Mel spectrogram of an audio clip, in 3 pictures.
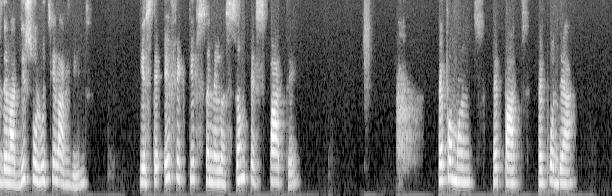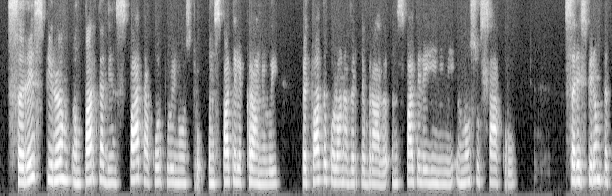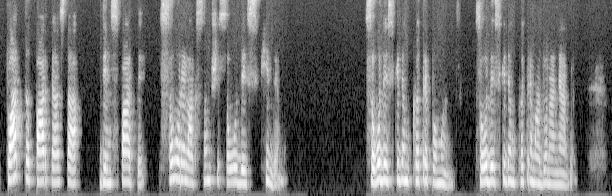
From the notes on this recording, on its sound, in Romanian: Cei peste 70 membri ai comunității SUUNA care au fost live pe zoom cu noi în această conversație.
